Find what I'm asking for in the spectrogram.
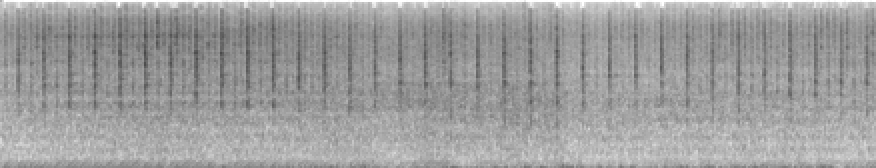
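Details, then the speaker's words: Farmall H tractor, first start after engine rebuild; sharp even ticking about five to six a second over a steady idle, seeming up high, which later went away; owner considering pulling the muffler, cause unconfirmed. "then we started hearing a little bit of a tick noise so I shut it down took a look didn't find anything wrong"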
